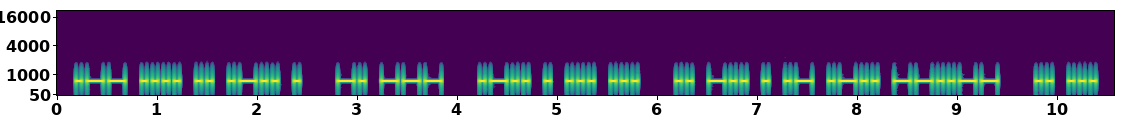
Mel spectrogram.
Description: Morse code, heard as a keyed tone, about 22 wpm, 700 Hz. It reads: WHILE NO LESS IDEAL, IS
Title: Sentences from Top 1400 Words 22wpm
